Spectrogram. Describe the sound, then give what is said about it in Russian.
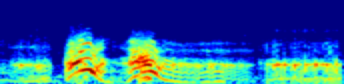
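A dog named Tups, on a chain, gives two loud, quick barks in succession, with a low, rough growl rumbling beneath them and continuing steadily after the barks stop. “Тише, Тупс! А, не ну, бойтесь, не бойтесь, дети. Он, он на цепи.”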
